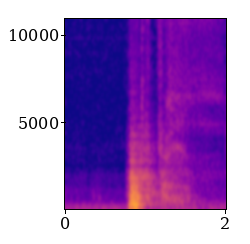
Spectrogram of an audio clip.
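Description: A single hard blast of breath blown through a trumpet's leadpipe with the valves held down, driving a Herco Spitball cleaning plug through the tubing: a sudden rush of air about a second in that tails off over about a second.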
